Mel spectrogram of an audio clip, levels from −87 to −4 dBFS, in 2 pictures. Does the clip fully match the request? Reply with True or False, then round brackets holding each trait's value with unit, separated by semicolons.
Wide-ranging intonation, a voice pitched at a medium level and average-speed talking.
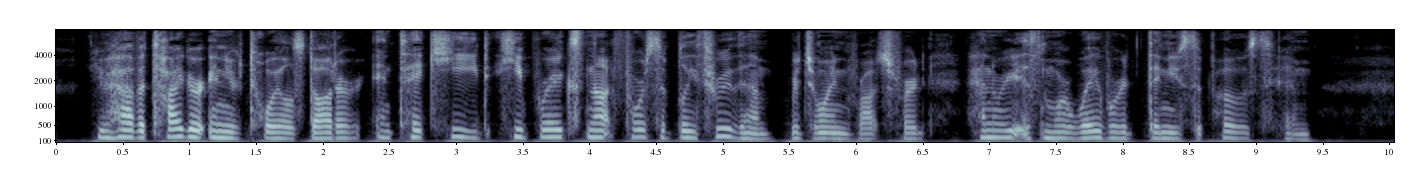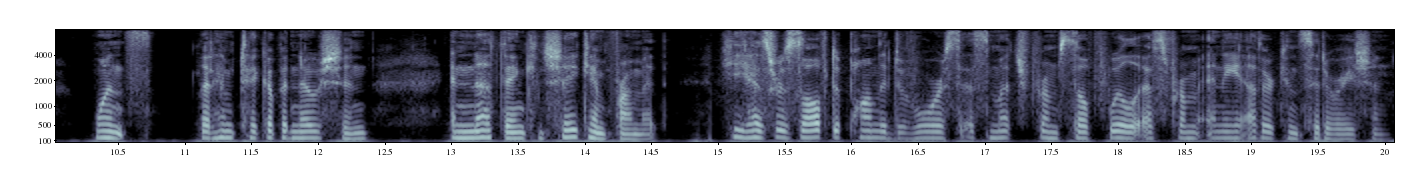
False (2.6 semitones; 165 Hz; 170 wpm)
